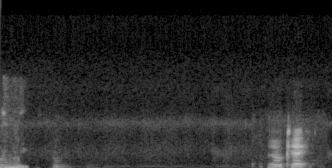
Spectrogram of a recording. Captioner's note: silence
